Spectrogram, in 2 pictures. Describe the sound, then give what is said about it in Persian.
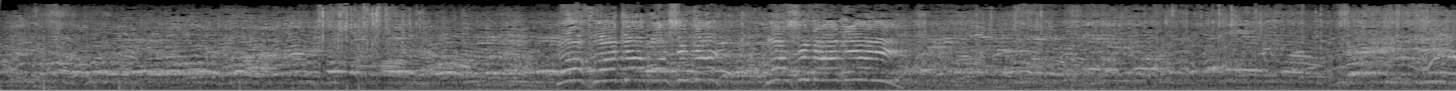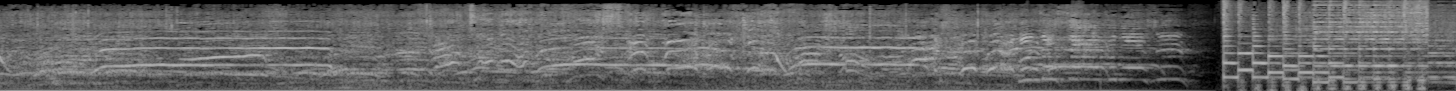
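A loud protest crowd as police use water cannon vehicles on it: many voices shouting and chattering over one another in a dense, continuous hubbub with raised calls rising above it, breaking off abruptly into a short burst of harsh noise. “در این ارتباط نیز فیلمی در شبکه‌های اجتماعی منتشر شد که لحظه استفاده این نیروی انتظامی از ماشین‌های آب‌پاش را نشان می‌داد.”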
